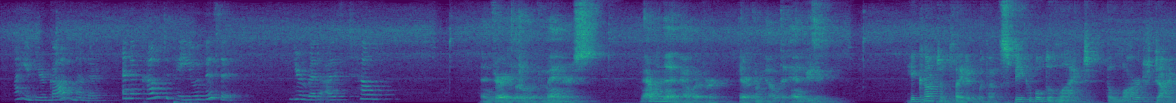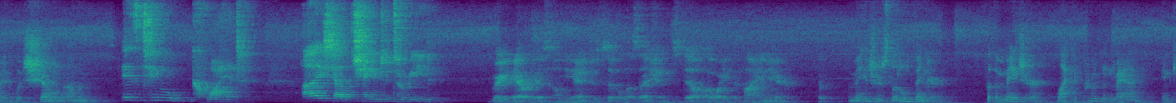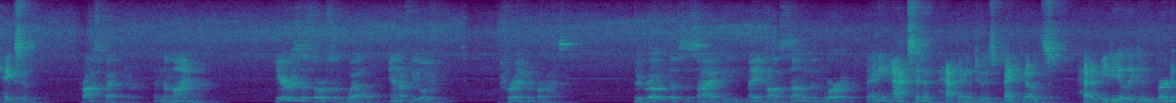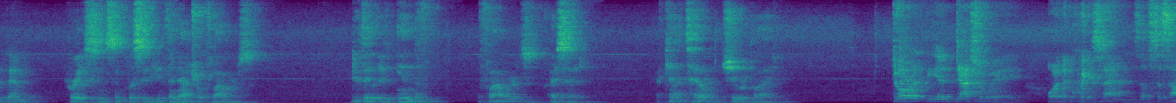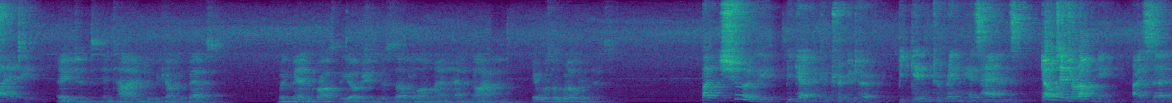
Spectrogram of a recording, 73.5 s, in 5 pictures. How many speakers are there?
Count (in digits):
5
